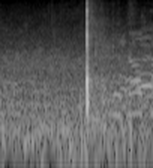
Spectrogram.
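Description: Baseball pitch popping into the catcher's leather mitt: one sharp crack about a second in.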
